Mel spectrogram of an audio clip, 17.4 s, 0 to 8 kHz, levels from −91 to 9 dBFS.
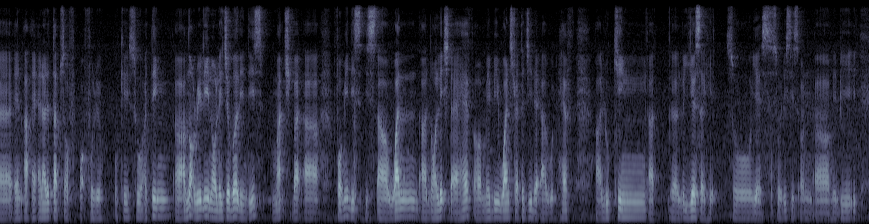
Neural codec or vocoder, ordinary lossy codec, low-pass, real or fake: none; none; 7.2 kHz; real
